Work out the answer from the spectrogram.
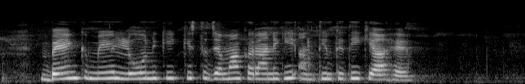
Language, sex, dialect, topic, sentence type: Hindi, female, Marwari Dhudhari, banking, question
